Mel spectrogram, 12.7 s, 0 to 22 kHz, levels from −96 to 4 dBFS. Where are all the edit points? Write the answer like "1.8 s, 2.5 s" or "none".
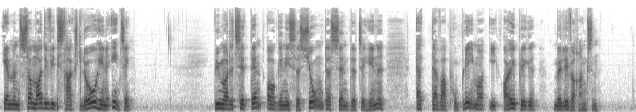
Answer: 1.2 s, 4.7 s, 7.1 s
